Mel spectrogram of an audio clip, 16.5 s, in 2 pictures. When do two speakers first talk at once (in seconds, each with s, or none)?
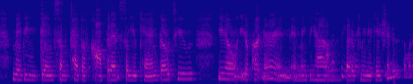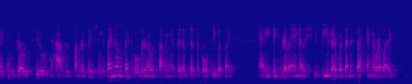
6.5 s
